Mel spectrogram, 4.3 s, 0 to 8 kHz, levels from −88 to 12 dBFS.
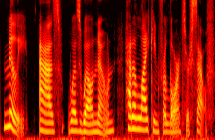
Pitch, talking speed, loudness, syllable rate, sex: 205 Hz, 155 wpm, -20 LUFS, 4.4 syllables/s, female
